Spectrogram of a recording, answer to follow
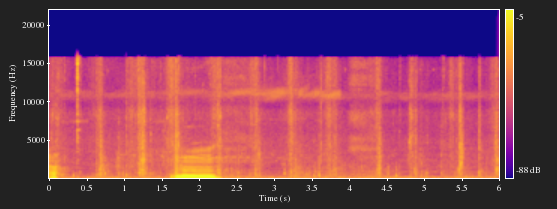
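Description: Footsteps of a person walking through grass, a scatter of soft steps and rustles. About two seconds in, a single short drawn-out voice sound, slightly falling in pitch, stands out above them.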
